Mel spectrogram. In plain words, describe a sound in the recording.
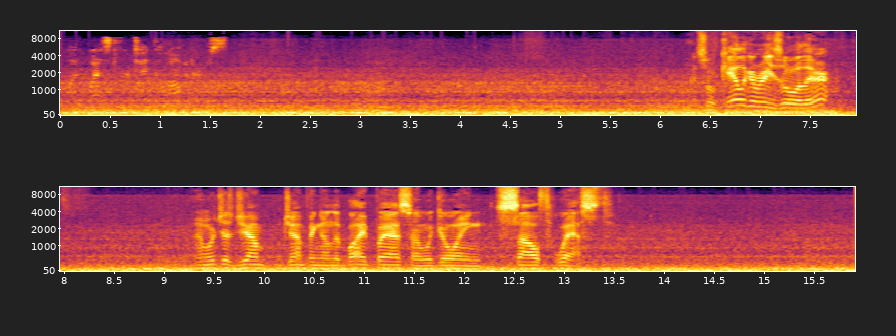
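A car drives steadily along a highway, with a low road rumble heard from inside.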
